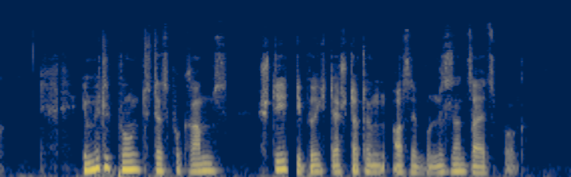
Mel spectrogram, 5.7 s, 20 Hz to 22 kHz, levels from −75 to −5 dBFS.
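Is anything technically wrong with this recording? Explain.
Yes. There is AAC frame loss with muting at 0.56 to 0.63 s and 2.88 to 2.97 s. The decoder zeroed the missing frames, about 43 ms and 85 ms (one and two frames). The overlapping windows fade the speech into a brief dip at the first and a short, soft-edged hole at the second.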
